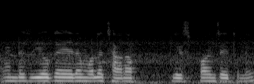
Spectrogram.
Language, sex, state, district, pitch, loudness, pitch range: Telugu, male, Andhra Pradesh, Guntur, 155 Hz, -28 LUFS, 150-160 Hz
